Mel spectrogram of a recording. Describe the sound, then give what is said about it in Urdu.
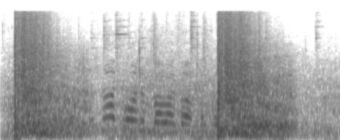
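Artillery shelling as Kurdish troops advance toward Sinjar, Iraq: two heavy, loud booms, each followed by a long rumbling roar. “آج الگ صبح کرد فوجیوں نے گولہ باری کرتے ہوئے سنجار کی طرف پیش قدمی شروع کی.”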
